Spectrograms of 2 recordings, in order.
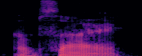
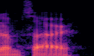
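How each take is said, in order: First: The apology sounds earnest and sincere. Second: The apology sounds offhand and dismissive. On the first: The speaker really means the apology. The speaker calls it right. "You believe that way more" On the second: The speaker is not really sorry. The speaker calls it wrong. "You don't believe that shit, do you?"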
